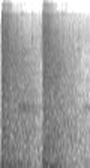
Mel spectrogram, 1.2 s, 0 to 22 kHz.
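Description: Two sharp P250 pistol shots from Counter-Strike, heard during a competitive esports match. They are loud and close together, each with a noisy burst and a short decaying tail, and no one speaks.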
